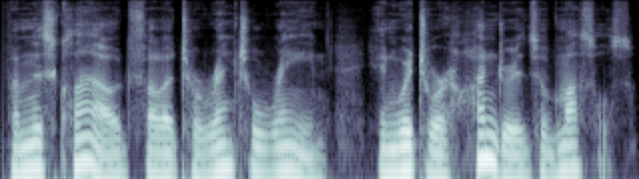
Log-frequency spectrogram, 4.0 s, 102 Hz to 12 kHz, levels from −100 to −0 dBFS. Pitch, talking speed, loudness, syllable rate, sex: 115 Hz, 195 wpm, -17 LUFS, 4.9 syllables/s, male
